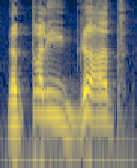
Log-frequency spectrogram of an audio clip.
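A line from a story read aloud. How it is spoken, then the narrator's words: Shrieking. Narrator (Russian): завизжал Бозл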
